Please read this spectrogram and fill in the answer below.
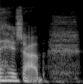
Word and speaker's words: hijab: help me pronounce it I would say hij hijab is that how you pronounce I wore the hijab yes you wore the hijab um what did it like when did you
